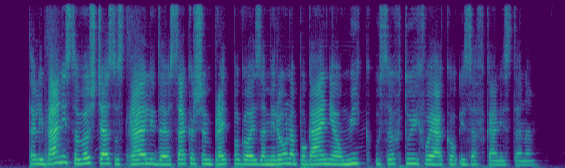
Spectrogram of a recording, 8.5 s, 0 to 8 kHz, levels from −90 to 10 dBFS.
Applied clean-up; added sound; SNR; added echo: neural separator model SepFormer DNS4.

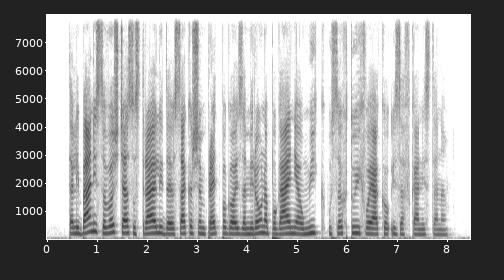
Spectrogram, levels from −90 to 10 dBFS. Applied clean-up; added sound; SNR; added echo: none; none; none; none.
